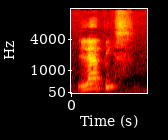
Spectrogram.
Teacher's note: la mayor fuerza de voz es en la. Y te das cuenta que no termina en NS vocal, por eso que se tilda.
